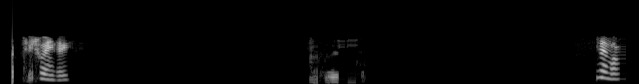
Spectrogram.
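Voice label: Police Northeast District Dispatch, p25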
